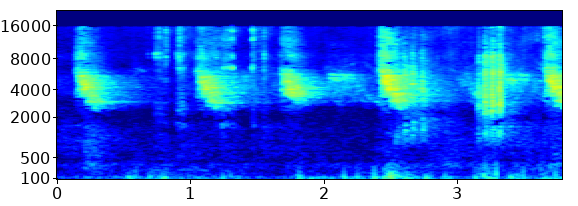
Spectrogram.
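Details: Close-up house sparrow chirping at intervals, mixed with fluttering, rustling sounds, possibly from wing movement.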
